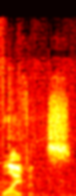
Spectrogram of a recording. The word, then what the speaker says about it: wyvern: Why have I started calling them wyverns instead of wyverns? I think both pronunciations are acceptable, but still.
